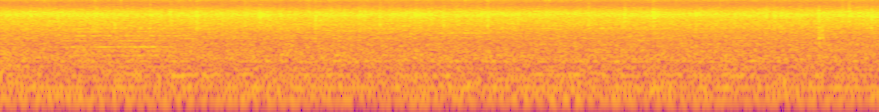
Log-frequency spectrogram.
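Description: Steady kitchen background noise while cooking: an even hiss with a faint low hum underneath, unchanging throughout.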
